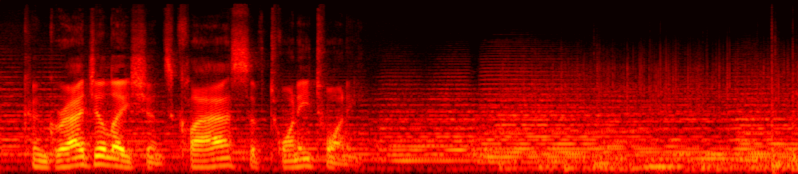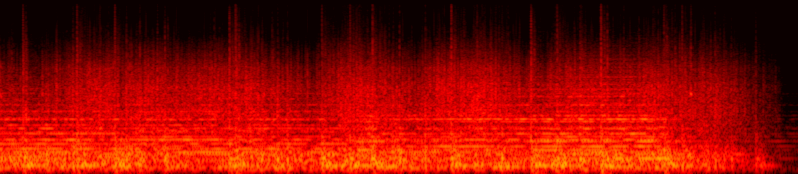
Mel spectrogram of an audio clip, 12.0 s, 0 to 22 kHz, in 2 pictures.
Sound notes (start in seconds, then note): 3.0 soft music; 4.2 fireworks crackling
